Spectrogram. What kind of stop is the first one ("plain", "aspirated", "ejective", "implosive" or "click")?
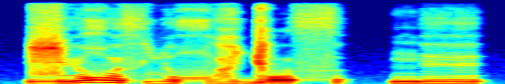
plain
